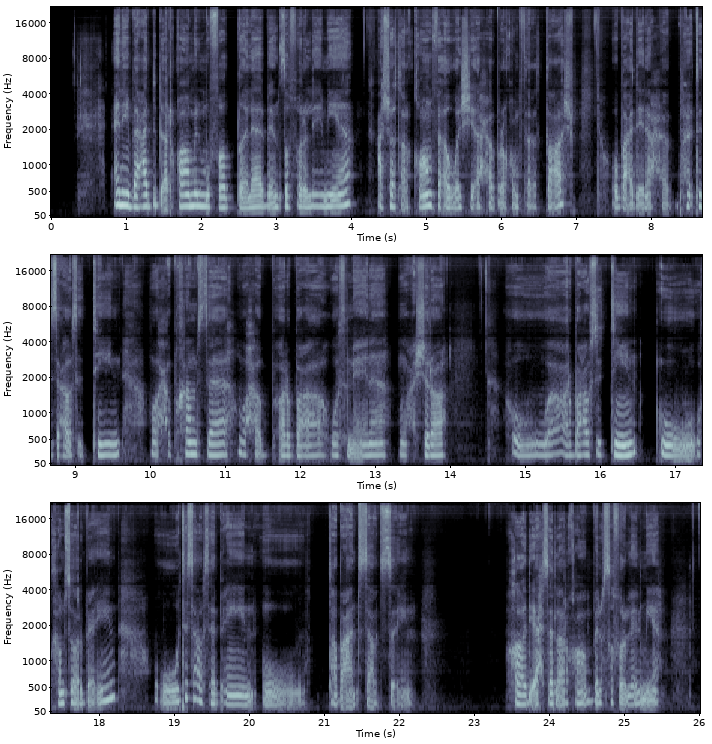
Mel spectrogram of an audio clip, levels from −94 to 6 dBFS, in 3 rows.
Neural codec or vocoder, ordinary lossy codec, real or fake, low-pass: none; none; real; none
